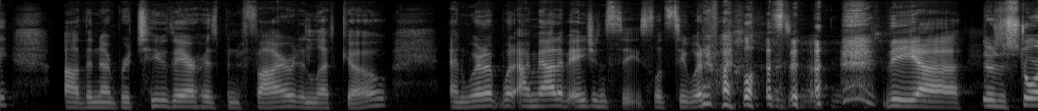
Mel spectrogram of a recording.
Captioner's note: laughs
